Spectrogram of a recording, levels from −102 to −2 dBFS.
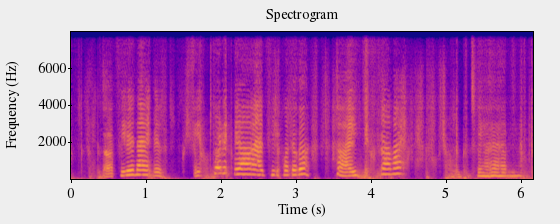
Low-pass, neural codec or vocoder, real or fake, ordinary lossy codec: none; codec, 16 kHz, 0.5 kbps, FreqCodec, smaller model; fake; none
